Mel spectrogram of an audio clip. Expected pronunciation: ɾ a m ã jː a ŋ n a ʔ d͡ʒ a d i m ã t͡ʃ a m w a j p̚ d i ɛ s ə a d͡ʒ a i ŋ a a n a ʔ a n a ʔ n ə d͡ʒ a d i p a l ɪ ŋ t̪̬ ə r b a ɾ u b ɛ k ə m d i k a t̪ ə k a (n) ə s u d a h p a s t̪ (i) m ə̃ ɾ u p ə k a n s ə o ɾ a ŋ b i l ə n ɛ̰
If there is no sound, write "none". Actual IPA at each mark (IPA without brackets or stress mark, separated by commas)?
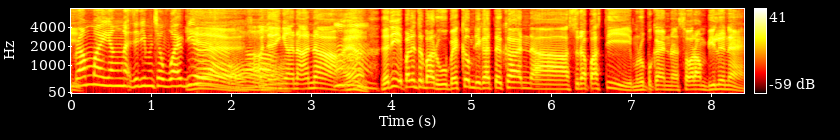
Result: n, i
